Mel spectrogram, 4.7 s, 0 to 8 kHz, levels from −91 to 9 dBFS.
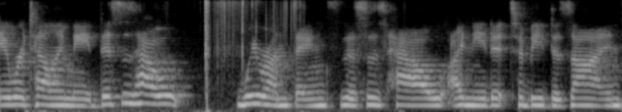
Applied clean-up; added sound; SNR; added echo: none; Coin (dropping); 15 dB; none.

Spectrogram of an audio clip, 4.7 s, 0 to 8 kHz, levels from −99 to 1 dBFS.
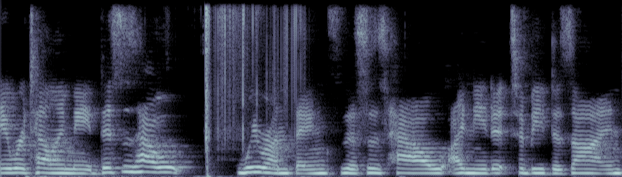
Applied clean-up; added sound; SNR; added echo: classical method log-MMSE.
